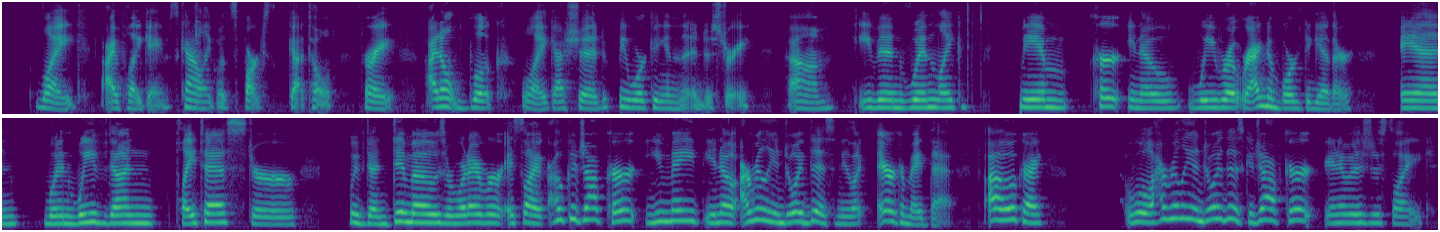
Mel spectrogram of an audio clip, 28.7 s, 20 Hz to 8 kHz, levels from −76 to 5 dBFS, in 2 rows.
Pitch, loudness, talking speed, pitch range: 215 Hz, -24 LUFS, 170 wpm, 195-240 Hz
